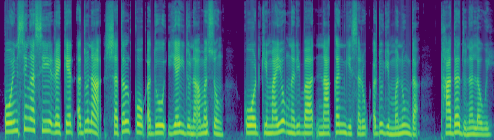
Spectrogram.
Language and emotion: Manipuri, neutral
